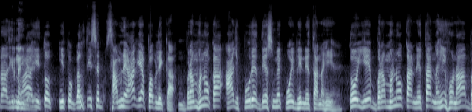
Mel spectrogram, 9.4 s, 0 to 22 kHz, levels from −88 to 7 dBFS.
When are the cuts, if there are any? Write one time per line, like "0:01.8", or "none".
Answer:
0:02.1
0:03.6
0:06.8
